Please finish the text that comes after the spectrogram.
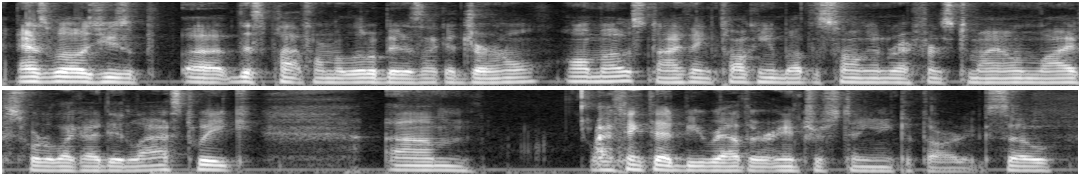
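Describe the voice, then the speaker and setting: A man hosting a podcast, talking casually and thoughtfully with a rough, congested, scratchy voice from a cold. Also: lowish voice, darkish tone. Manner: reflective, thoughtful, with frequent fillers. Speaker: podcast host. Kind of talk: casual solo podcast talk.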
